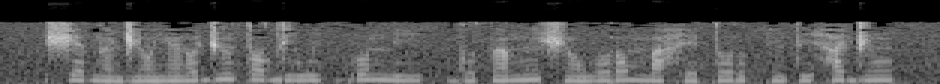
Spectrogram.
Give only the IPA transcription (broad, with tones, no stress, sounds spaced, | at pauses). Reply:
ʃ ɛ˧ d ã˨ d͡ʒ ɔ̃˨ j ɛ̃˨ ɾ ɔ˨˦ d͡ʒ ũ˦˨ t ɔ˧ d i˧ w i˧ ɡ͡b o˦ n i˧ | ɡ o˨ t ã˨˦ m ĩ˦˨ ʃ ɔ̃˨ w o˨˦ ɾ ɔ˦˨ m a˨ h e˨ t o˧ ɾ u˨ k ĩ˨ t i˨˦ h a˦˨ d͡ʒ ũ˧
